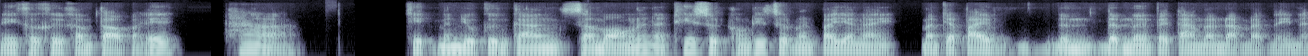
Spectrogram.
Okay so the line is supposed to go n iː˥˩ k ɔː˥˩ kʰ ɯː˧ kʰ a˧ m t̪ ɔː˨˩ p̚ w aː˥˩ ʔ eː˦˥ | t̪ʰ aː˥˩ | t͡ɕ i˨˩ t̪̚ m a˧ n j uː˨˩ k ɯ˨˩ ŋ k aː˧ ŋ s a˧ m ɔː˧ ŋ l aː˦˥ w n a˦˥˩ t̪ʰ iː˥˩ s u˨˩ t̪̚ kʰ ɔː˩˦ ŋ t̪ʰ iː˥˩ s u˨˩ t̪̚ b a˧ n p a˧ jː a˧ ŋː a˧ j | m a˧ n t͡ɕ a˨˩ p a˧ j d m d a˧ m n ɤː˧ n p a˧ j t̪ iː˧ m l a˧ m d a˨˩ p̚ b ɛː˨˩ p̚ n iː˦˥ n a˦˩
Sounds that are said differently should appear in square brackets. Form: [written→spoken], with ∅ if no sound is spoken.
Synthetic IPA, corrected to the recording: n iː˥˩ k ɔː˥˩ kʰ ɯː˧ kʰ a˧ m t̪ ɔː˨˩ p̚ w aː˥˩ ʔ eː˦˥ | t̪ʰ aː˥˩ | t͡ɕ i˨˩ t̪̚ m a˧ n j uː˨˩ k ɯ˨˩ ŋ k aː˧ ŋ s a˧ m [ɔː˧→ɔː˩˦] ŋ l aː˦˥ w n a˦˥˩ t̪ʰ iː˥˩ s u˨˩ t̪̚ kʰ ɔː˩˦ ŋ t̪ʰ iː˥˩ s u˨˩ t̪̚ [b→m] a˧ n p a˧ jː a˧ ŋː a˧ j | m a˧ n t͡ɕ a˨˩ p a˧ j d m d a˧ m n ɤː˧ n p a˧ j t̪ [iː˧→aː˧] m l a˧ m d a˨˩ p̚ b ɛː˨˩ p̚ n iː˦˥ n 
